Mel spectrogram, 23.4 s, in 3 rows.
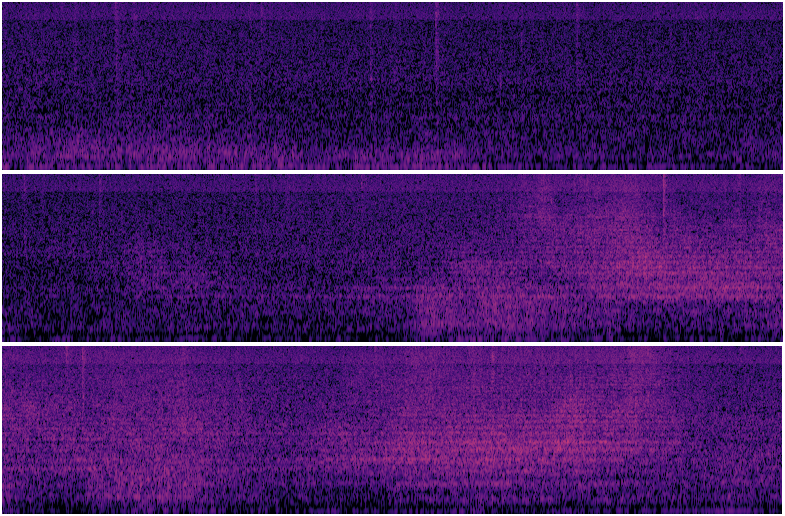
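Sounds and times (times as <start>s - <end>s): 
light rain: 0.0s - 23.4s
vehicles passing on wet floor: 8.8s - 23.4s.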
